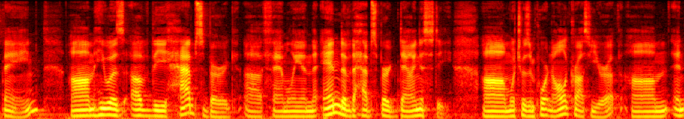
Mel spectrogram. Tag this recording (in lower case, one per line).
speech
